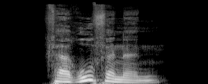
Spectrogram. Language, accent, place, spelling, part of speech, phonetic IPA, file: German, Germany, Berlin, verrufenen, adjective, [fɛɐ̯ˈʁuːfənən], De-verrufenen.ogg
- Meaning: inflection of verrufen: 1. strong genitive masculine/neuter singular 2. weak/mixed genitive/dative all-gender singular 3. strong/weak/mixed accusative masculine singular 4. strong dative plural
